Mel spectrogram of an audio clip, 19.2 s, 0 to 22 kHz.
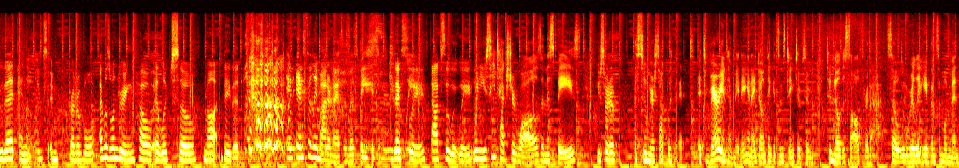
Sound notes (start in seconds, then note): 4.9 laughing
